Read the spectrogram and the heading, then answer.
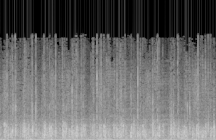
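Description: Crowd applause for a radio station announcer: dense, continuous clapping at a steady, fairly loud level for the whole stretch, with no voices.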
